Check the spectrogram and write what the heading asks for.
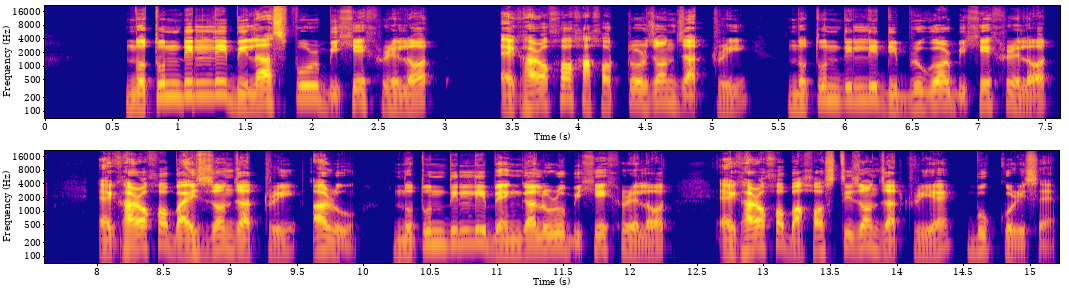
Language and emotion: Assamese, neutral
